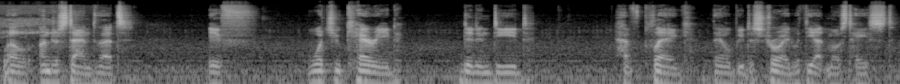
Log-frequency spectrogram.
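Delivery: icy, aloof, cold and quiet delivery. Voicing the Count as he answers a player's request for the vials; cold, as the Count. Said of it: "So the Count, / he looks down again and he says, / Yeah, he's coming off very cold, / So the Count".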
